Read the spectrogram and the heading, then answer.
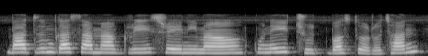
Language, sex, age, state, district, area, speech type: Nepali, female, 18-30, West Bengal, Kalimpong, rural, read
